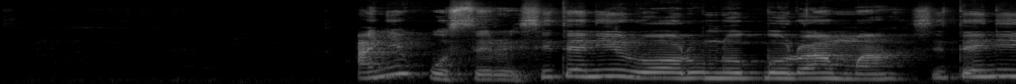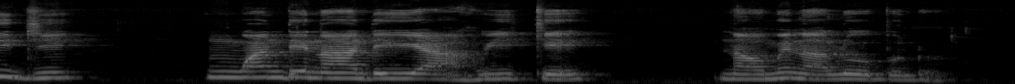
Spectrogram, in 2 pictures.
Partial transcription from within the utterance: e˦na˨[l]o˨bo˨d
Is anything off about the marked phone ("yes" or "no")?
no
